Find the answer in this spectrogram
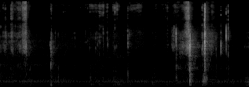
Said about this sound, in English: fold it toward you, pick it up, fold it away from you, and so on, all the way to the end of your paper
